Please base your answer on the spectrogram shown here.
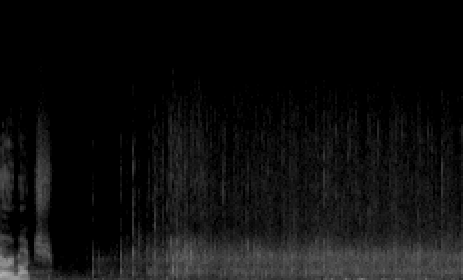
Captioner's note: audience clapping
